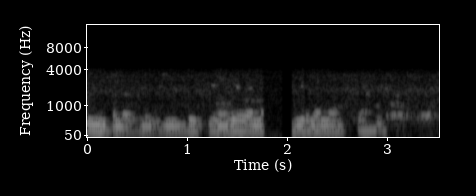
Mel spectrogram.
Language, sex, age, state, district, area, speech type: Hindi, male, 45-60, Uttar Pradesh, Sitapur, rural, conversation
